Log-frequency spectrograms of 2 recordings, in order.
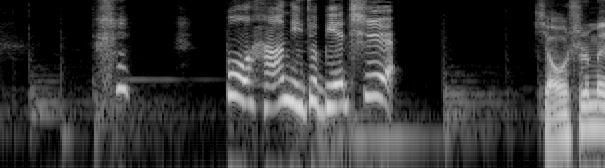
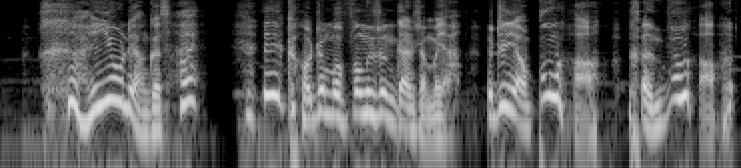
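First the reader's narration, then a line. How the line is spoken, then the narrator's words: Cheerful, giggling girl. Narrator (Chinese): 小师妹笑嘻嘻的说道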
